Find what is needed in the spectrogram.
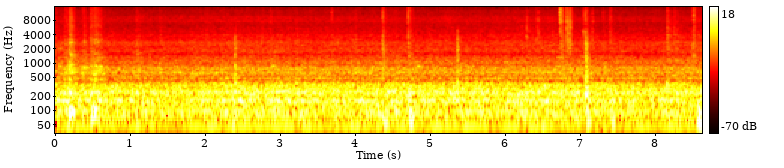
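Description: Steady low hum and rumble while broccoli cooks in a non-stick wok, broken by a few sharp pops and clicks from the pan.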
